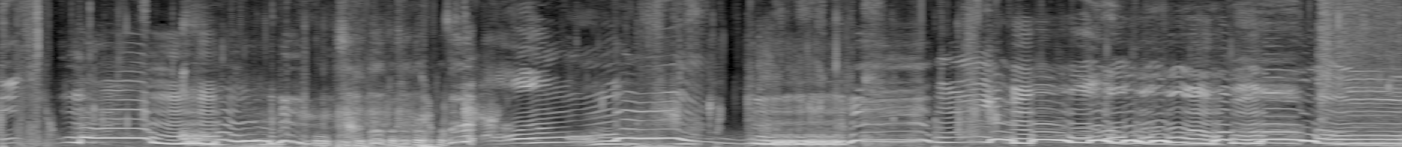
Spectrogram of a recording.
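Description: A dog whimpers and whines in drawn-out, high, wavering cries that rise and fall almost continuously, fairly loud, with only brief breaks between the plaintive calls.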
